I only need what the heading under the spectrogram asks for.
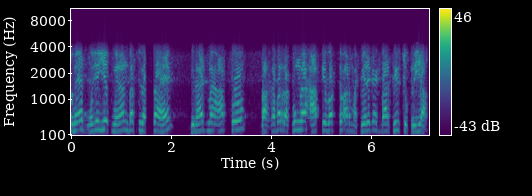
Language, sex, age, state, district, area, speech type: Urdu, male, 45-60, Maharashtra, Nashik, urban, conversation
